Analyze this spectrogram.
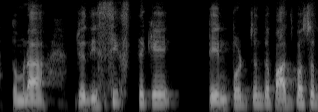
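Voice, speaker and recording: Against a quiet background, a man speaks with vocal fry and very wide pitch swings. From northern Bangladesh, Kurigram; northern Bangladesh. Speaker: college teacher. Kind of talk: online lecture. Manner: formal. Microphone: webcam.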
